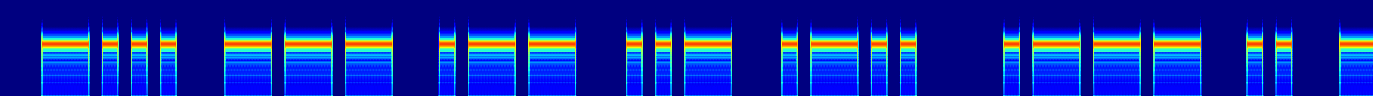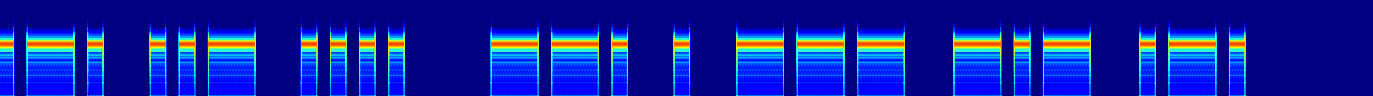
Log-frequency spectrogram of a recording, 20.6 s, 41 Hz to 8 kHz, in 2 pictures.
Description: Morse code, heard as a keyed tone, hand-sent with a paddle, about 11 wpm, 710 Hz. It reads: BOWUL JIGUH GEOKR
